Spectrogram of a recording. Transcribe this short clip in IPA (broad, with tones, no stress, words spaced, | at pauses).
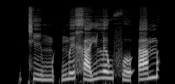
ci˨˩ mə˨˩k̚me˧˥xa˨˩˦j lə˧wfo˨˩˨ ʔa˧˥m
